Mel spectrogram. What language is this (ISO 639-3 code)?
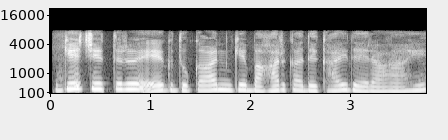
hin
